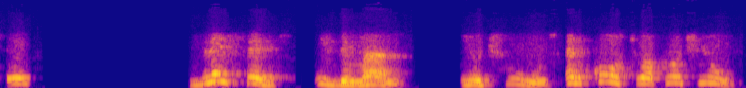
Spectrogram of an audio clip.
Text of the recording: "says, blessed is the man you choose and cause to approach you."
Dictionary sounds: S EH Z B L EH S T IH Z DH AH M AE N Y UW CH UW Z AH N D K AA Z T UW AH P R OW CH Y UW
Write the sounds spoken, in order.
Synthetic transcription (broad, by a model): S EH B L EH S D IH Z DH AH M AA N Y UW CH UW Z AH N K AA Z T UW AH P R OW CH Y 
